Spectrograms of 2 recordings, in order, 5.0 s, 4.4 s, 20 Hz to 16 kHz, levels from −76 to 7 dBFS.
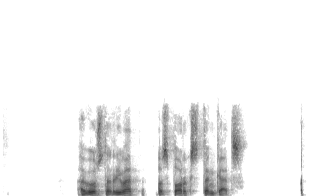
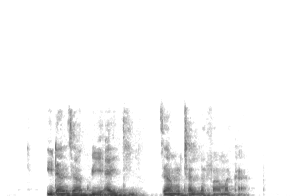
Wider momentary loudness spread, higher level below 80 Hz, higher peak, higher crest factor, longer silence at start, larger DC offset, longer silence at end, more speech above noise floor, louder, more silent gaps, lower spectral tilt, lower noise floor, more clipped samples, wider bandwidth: about the same, 15 LU vs 15 LU; second, -62 dBFS vs -52 dBFS; about the same, -4 dBFS vs -4 dBFS; about the same, 18 dB vs 16 dB; first, 1.15 s vs 0.7 s; neither; second, 0.5 s vs 0.7 s; first, over 71 dB vs 47 dB; about the same, -19 LUFS vs -20 LUFS; first, 2.21-2.29 s, 3.73-4.49 s vs none; second, -4 dB/octave vs -7.5 dB/octave; first, under -90 dBFS vs -66 dBFS; neither; about the same, 8 kHz vs 7.6 kHz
